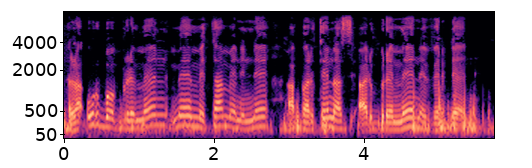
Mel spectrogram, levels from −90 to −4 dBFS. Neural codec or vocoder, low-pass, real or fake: none; 7.2 kHz; real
